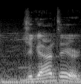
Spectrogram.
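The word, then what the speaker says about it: Gigante: I've got Is it pronounced Gagante? This size. So they have the Robustto, the Toro. This is G I G A N T. Gagante. Gagante.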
